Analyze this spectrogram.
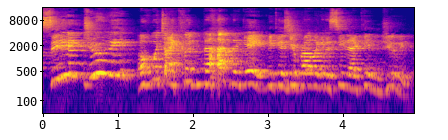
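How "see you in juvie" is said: very high, stretched-out screaming. Retelling what a companion yelled at a kid: imitating someone screaming. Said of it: "decided to scream out".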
